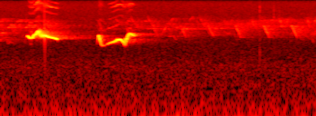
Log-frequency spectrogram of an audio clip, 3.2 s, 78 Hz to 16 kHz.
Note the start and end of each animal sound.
0.0s-0.6s: Chestnut-sided Warbler (Setophaga pensylvanica)
0.0s-1.5s: Scarlet Tanager (Piranga olivacea)
0.0s-3.2s: Red-eyed Vireo (Vireo olivaceus)
1.0s-2.2s: Chestnut-sided Warbler (Setophaga pensylvanica)
1.7s-3.2s: Ovenbird (Seiurus aurocapilla)

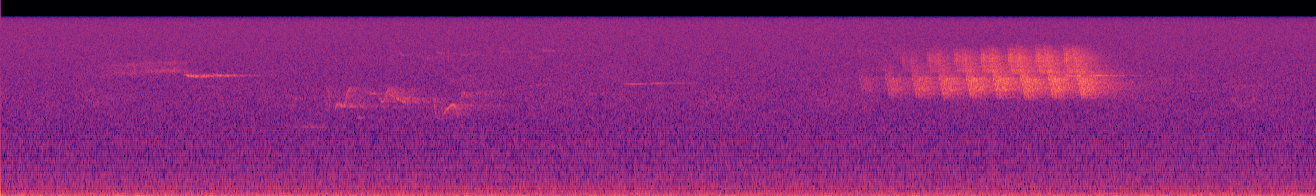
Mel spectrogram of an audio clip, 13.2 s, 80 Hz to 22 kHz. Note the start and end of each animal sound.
0.8s-2.7s: Black-throated Green Warbler (Setophaga virens)
2.7s-4.8s: Scarlet Tanager (Piranga olivacea)
3.8s-5.7s: Blackburnian Warbler (Setophaga fusca)
5.9s-7.1s: Black-throated Green Warbler (Setophaga virens)
8.4s-11.3s: Ovenbird (Seiurus aurocapilla)

